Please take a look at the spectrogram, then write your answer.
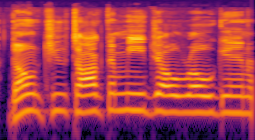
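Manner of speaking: high, put-on indignant voice; mock Cat Williams telling him off; Cat Williams impression. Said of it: "Cat Williams was like".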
